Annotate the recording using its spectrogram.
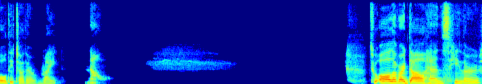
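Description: A woman speaks calmly through a microphone, as if on an online call.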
